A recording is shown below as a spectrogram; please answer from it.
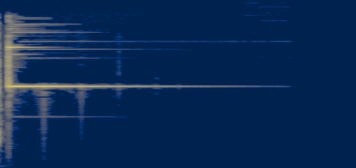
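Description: A mouse click followed at once by a single bright notification-bell ding that rings out and fades away over about a second and a half.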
